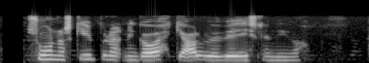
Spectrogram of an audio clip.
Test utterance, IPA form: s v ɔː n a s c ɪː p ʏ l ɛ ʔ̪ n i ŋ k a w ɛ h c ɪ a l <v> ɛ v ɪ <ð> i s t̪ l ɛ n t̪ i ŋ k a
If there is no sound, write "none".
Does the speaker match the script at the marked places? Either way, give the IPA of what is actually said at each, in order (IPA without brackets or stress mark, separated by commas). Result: v, ð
